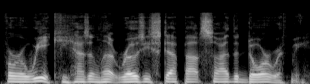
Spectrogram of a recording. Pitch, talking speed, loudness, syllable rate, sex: 115 Hz, 250 wpm, -16 LUFS, 5.3 syllables/s, male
